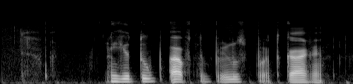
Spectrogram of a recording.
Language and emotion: Russian, sad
